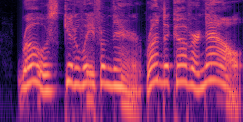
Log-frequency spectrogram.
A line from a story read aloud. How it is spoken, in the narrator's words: her father screamed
